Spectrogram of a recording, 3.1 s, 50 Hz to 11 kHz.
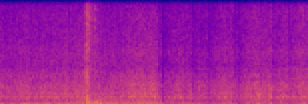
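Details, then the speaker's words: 1969 Plymouth Road Runner 440 V8 first start after 20+ years dormant, carb pumped, temporary fuel: deep loping idle, steady low rumble, slightly uneven but holding speed. Engine idling on its own. "Oh, yeah. She's idling."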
